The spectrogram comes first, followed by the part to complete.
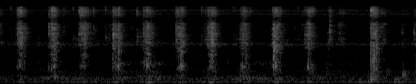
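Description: Hand-held pepper mill grinding black peppercorns over a pan: a faint, even run of short grinding clicks, about four a second.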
